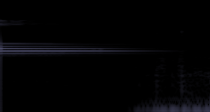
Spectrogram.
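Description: Children's glockenspiel with coloured metal bars: one mallet-struck note ringing and fading away over about the first second and a half. It is the cue to turn the page.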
